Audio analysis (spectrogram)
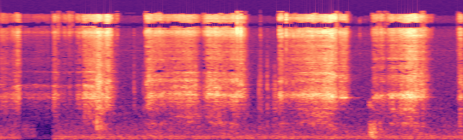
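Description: A small paintbrush with natural bristles and a wooden handle brushes and rubs the surface of a large, solid white polystyrene foam wreath ring lying on a table, while a hand with long green nails holds the ring. The brushing comes in slow, uneven bursts of dry, bright, scratchy hiss with a faint high squeak, separated by quiet pauses.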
